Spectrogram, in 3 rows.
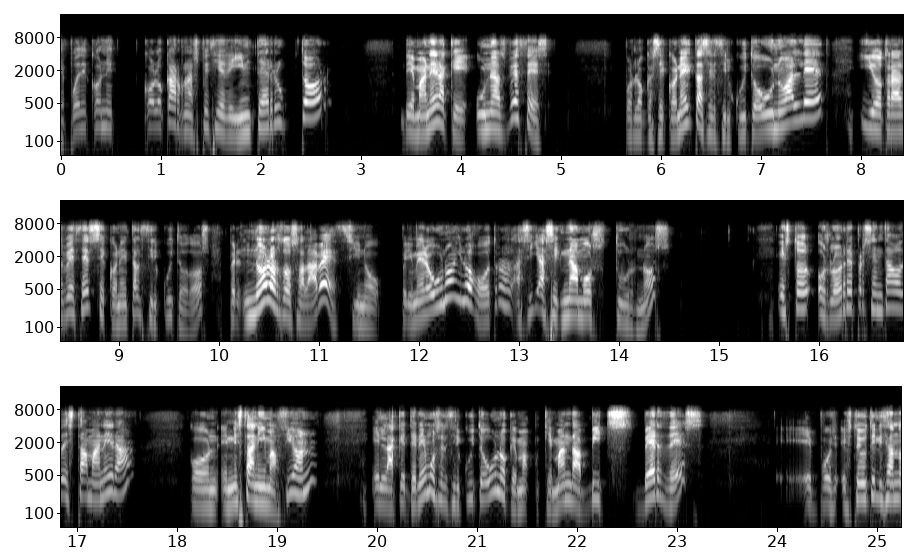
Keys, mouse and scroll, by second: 14.8-15.2 scroll down 2, 15.8-16.2 scroll down 2.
